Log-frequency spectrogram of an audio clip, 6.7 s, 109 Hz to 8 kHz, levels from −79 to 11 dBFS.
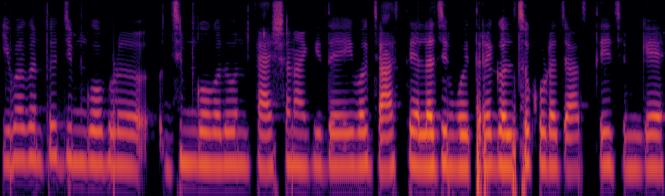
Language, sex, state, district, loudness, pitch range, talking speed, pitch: Kannada, female, Karnataka, Chamarajanagar, -26 LUFS, 210-225 Hz, 190 wpm, 220 Hz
